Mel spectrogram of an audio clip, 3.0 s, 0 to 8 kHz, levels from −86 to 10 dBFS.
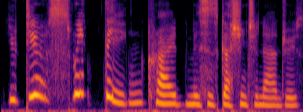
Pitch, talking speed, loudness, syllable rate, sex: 270 Hz, 160 wpm, -16 LUFS, 4.2 syllables/s, female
